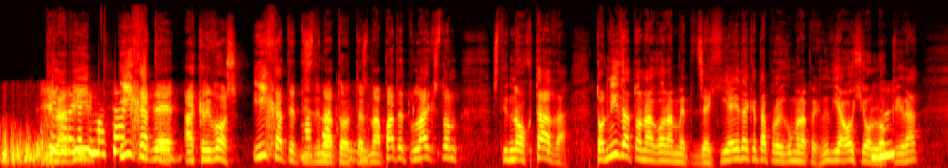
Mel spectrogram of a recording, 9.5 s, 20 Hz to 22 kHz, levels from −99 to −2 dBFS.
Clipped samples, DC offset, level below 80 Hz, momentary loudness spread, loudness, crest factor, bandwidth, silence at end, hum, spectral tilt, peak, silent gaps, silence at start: under 0.1%; under 0.1%; -72 dBFS; 9 LU; -27 LUFS; 18 dB; 17 kHz; 0.3 s; none; -5.5 dB/octave; -10 dBFS; none; 0 s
